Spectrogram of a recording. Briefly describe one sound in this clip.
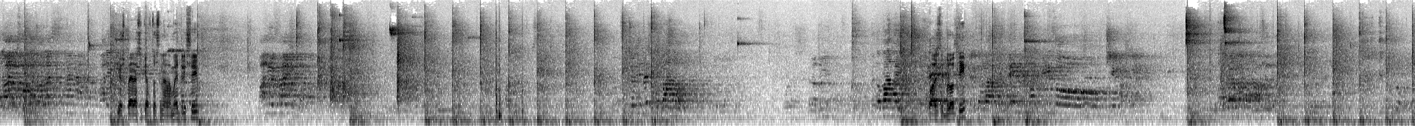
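Men call out to each other across the hall.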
